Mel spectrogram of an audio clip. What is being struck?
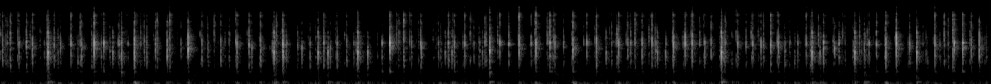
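Mechanical keyboard with polycarbonate keycaps.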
